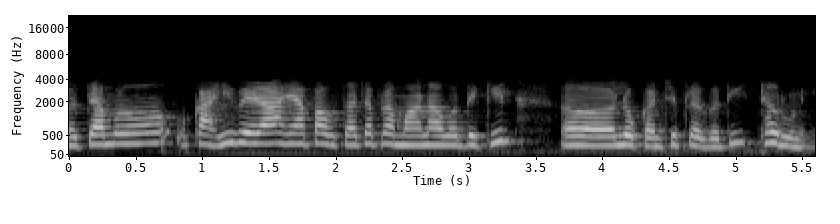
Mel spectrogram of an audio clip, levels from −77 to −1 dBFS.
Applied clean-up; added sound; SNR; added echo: none; none; none; none.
